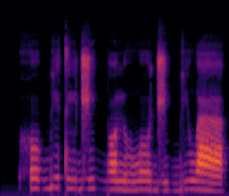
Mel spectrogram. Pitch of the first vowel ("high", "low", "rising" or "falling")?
high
